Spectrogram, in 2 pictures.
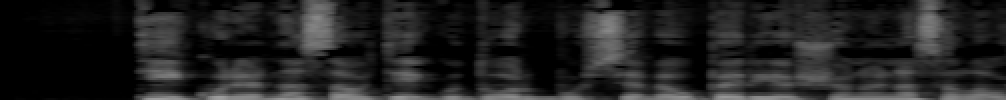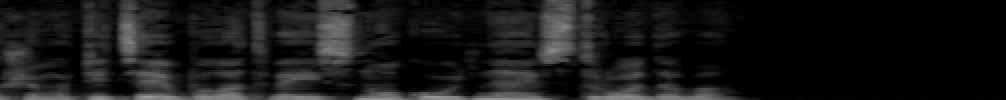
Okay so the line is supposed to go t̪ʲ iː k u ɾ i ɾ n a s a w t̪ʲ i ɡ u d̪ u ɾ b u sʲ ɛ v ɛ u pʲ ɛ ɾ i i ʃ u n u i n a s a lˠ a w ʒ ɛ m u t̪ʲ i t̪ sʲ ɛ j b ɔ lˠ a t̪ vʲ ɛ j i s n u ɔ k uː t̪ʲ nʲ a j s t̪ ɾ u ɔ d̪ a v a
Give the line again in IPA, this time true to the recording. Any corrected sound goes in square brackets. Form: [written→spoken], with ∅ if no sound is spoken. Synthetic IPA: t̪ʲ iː k u ɾ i ɾ n a s a w t̪ʲ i ɡ u d̪ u ɾ b u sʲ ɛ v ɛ u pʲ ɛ ɾ i [i→ɛ] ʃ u n u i n a s a lˠ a w ʒ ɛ m u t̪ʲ i t̪ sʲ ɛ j b [ɔ→u] lˠ a t̪ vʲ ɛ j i s n u ɔ k uː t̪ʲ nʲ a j s t̪ ɾ u ɔ d̪ a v a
